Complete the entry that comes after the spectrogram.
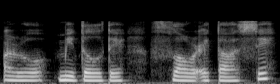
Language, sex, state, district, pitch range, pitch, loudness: Nagamese, female, Nagaland, Kohima, 180-195 Hz, 185 Hz, -16 LUFS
